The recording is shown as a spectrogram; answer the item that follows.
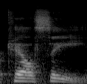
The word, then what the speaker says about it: Kelce: Is it Kelchi or Kelsey? How do you say his last name? Travis. Kelsey.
